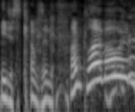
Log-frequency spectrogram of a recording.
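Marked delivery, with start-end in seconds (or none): 1.1-2.0 loud, very high, shrill, scared cry. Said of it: "the dad scaredy voice".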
